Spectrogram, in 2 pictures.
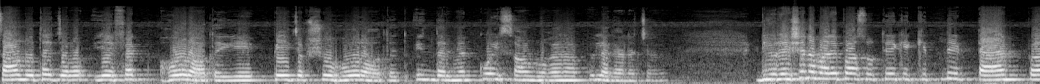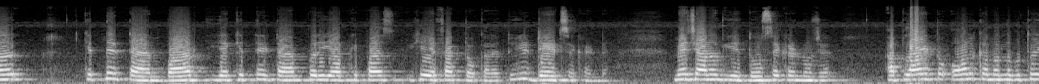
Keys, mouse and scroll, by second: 17.8 click.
